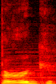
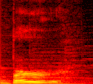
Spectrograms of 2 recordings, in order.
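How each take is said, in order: First: The name ends with a hard g sound. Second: The name ends without a g, drawled southern-style. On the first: "Hard G, I bet" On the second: "I don't know why I always do a southern accent"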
